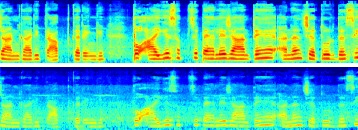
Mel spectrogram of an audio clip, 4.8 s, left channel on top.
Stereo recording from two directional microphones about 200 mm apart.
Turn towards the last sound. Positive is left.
turn(degrees=55)  # may be behind; listen again after turning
